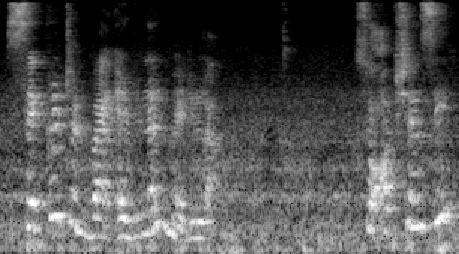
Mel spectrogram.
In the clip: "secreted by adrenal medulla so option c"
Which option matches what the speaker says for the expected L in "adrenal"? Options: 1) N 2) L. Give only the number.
1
